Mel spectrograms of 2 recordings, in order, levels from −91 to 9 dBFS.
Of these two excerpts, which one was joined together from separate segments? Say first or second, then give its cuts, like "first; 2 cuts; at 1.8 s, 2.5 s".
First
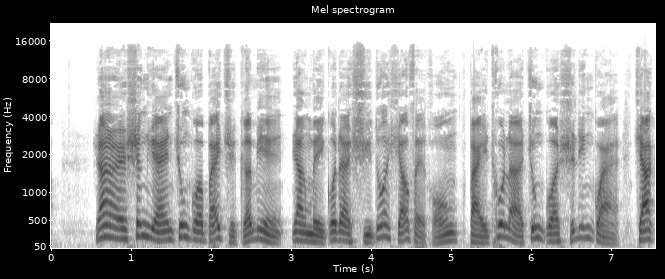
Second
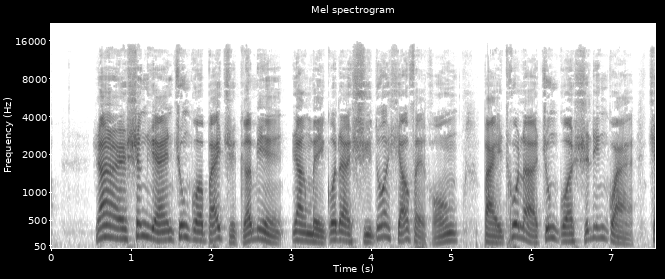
first; 1 cut; at 5.2 s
